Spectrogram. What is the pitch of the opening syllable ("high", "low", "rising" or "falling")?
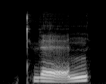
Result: low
